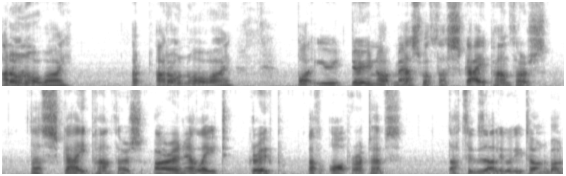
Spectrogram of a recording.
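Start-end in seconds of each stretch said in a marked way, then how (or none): 2.9-9.6 thick, heavily laid-on Irish brogue. Talking up a gaming squad called the Sky Panthers: thick Irish accent. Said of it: "you've gotta say it with a thick, thick Irish accent".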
